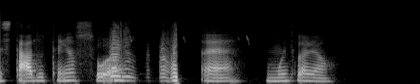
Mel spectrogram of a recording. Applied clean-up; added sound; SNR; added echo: neural mask model RNNoise.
